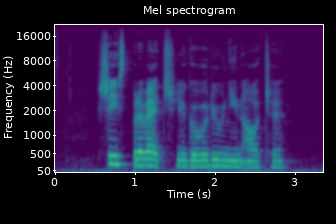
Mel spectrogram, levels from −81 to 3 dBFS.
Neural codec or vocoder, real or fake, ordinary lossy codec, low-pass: none; real; none; 19.8 kHz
